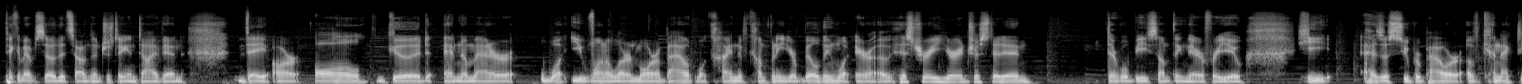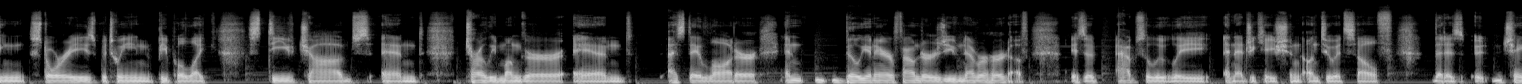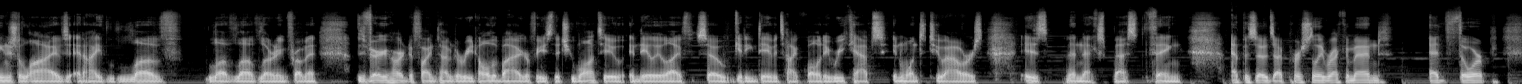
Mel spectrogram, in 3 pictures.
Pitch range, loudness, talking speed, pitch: 75-85 Hz, -15 LUFS, 165 wpm, 80 Hz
